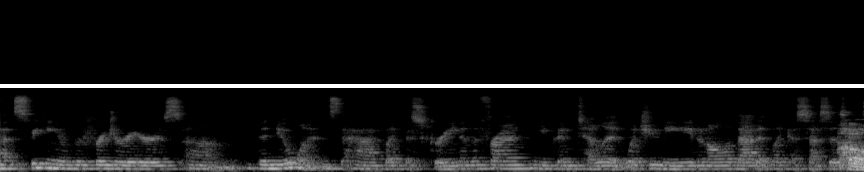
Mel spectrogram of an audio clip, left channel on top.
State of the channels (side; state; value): left; silent; digital silence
